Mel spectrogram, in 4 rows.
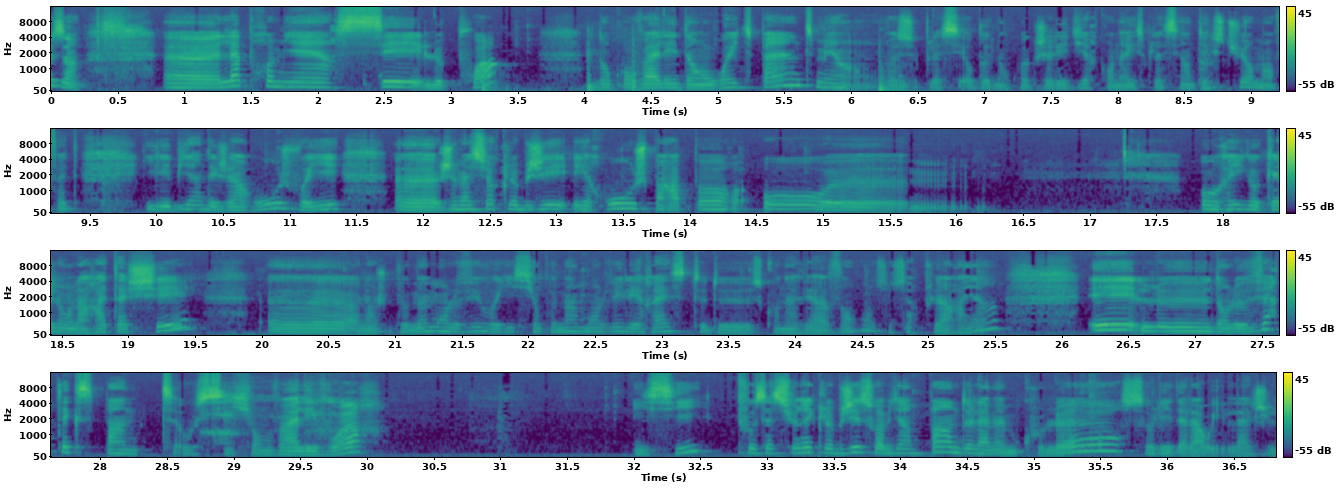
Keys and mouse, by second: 2.6 click, 5.0 click, 10.1 click, 12.6 middle click, 13.6 KP_5, 15.2 middle click, 20.6 click, 22.3 click, 24.6 middle click, 27.4 click, 29.1 click, 31.8 click, 34.1 click.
